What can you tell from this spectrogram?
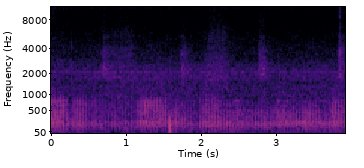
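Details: A kitten, a stray, purrs loudly on a lap for the first time, feeling safe; continuous low purr pulsing with breaths, and one sharp click midway.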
